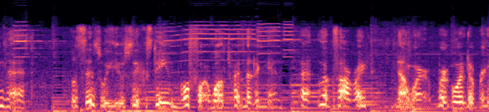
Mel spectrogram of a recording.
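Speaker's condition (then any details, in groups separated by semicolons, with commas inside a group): Cerebellar ataxia from brain tumour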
